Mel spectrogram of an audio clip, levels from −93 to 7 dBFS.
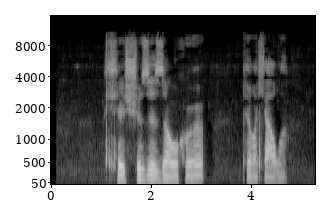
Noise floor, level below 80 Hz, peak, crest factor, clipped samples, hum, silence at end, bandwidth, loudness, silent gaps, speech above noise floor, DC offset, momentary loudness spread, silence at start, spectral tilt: -60 dBFS; -50 dBFS; -4 dBFS; 18 dB; under 0.1%; none; 0.6 s; 11 kHz; -21 LUFS; none; 41 dB; under 0.1%; 15 LU; 1.05 s; -4.5 dB/octave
